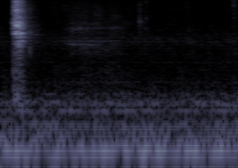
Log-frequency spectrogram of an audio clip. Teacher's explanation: And I say dental because I put my teeth together, and as the air is blowing, I stop the flow of air with the tip of my tongue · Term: dental alveolar plosive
